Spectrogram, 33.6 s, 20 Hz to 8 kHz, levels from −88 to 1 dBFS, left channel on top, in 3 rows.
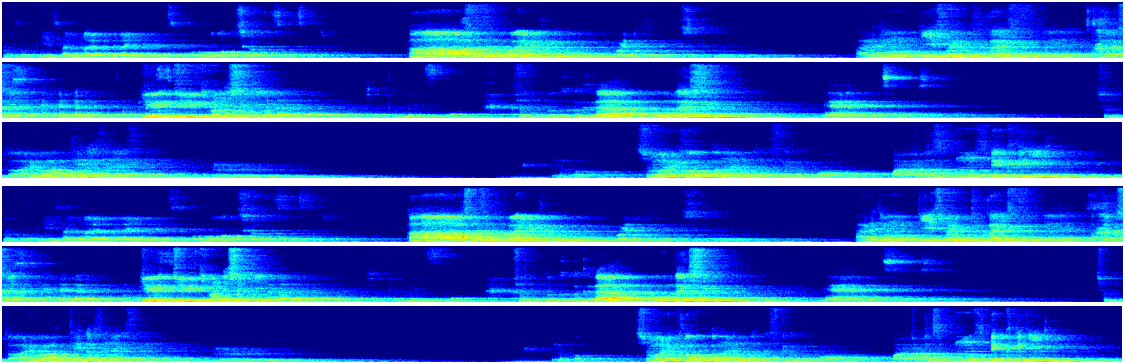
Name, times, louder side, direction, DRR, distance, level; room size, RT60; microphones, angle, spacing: voice 1, 0.0-2.9 4.7-5.0 5.4-7.3 10.9-12.0 12.4-12.7 13.0-13.4 13.8-16.7 17.8-18.3 19.1-20.7 24.5-25.4 30.5-30.8 31.3-31.8, equal, 55° left, -4 dB, 0.6 m, -38 dB
voice 2, 4.0-5.6 8.5-11.4 12.6-13.9 16.3-18.6 22.2-24.2 27.9-28.2 28.8-30.5 31.6-32.9, equal, 35° right, -5 dB, 0.5 m, -29 dB
2.9 x 2.4 x 3.0 m, 2.7 s
head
